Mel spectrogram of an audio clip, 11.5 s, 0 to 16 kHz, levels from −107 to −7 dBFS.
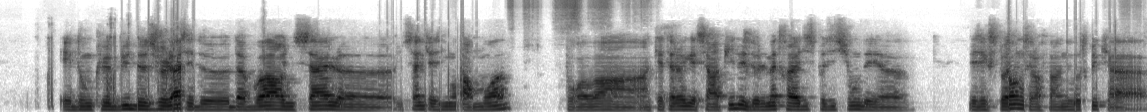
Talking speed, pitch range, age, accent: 230 wpm, 90-110 Hz, 30-49, French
